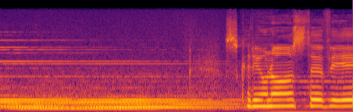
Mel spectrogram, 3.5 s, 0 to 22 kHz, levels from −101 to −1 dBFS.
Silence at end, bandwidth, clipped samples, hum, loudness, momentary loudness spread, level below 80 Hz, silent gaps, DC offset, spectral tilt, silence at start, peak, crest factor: 0 s; 15 kHz; under 0.1%; none; -19 LUFS; 8 LU; -64 dBFS; none; under 0.1%; -5.5 dB/octave; 0 s; -6 dBFS; 12 dB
